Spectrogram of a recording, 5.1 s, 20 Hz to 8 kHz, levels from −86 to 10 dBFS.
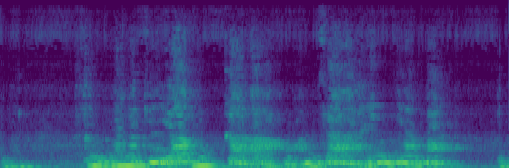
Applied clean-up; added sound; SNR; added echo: none; none; none; reverberation time 0.6 s.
